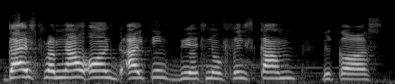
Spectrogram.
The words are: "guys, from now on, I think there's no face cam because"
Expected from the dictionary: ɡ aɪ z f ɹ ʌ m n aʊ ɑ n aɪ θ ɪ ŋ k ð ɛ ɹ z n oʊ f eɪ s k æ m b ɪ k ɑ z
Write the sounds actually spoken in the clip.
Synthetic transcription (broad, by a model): ɡ aɪ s f ɹ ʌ m n aʊ ɑ n aɪ t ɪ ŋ k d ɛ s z n oʊ f eɪ s k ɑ m b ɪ k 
